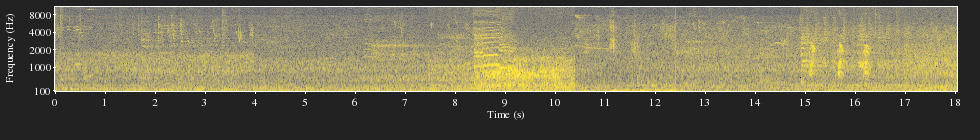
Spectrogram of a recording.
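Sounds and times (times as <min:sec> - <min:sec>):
animal calls: 0:15.0 - 0:17.0.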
